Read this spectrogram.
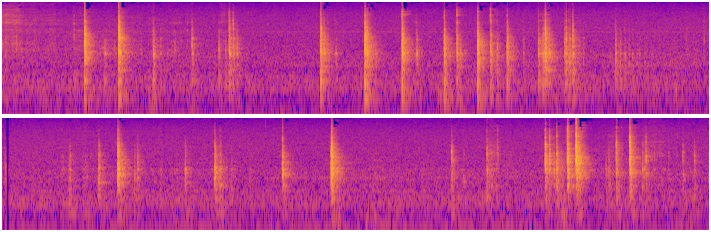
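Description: Small plastic toys tap and click against a plastic dollhouse.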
